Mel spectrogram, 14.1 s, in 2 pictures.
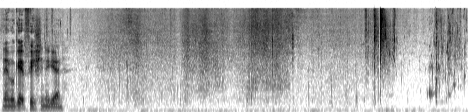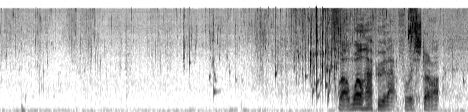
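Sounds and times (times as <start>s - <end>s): water splashing and trickling: 5.4s - 14.0s.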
